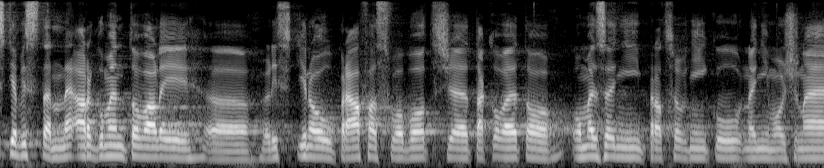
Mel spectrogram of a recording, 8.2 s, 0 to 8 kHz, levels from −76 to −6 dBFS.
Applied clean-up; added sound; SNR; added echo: none; none; none; none.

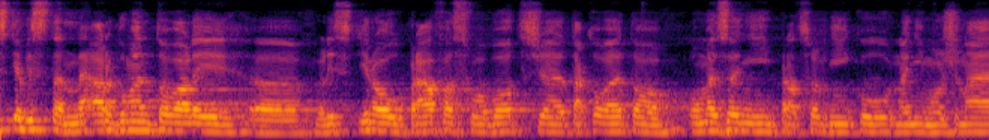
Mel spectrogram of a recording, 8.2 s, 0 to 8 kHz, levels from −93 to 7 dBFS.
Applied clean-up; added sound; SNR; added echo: none; none; none; reverberation time 0.4 s.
